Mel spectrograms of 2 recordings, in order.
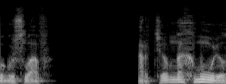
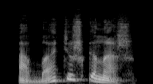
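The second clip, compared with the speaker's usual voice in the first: usual speaking voice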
